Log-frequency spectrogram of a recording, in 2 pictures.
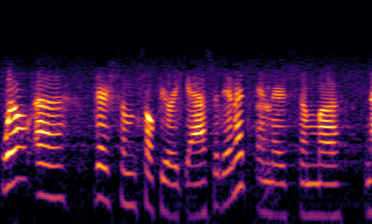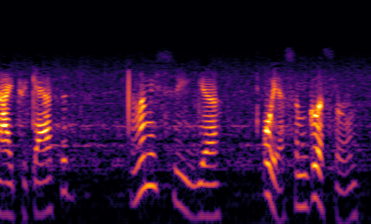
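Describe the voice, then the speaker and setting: Eager, high-voiced boy inventor played by a man. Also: lively intonation, normal speed, natural voice. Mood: excited. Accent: American. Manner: stammering, pleading, earnest. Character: eager, fast-talking boy inventor and train candy vendor. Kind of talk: 1940s radio acting. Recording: dull, noisy old radio broadcast recording.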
